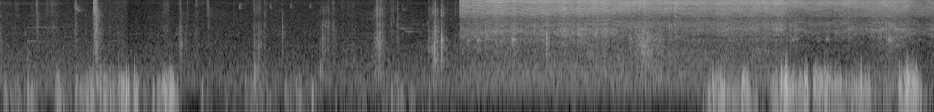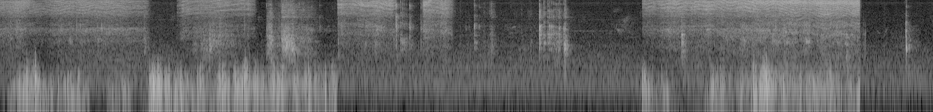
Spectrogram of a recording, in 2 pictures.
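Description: Aerosol spray-paint can hissing in long bursts of a few seconds each with short breaks, spraying black paint onto aluminum tent poles. Low knocks and rustles of handling come in the first few seconds and between the sprays.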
